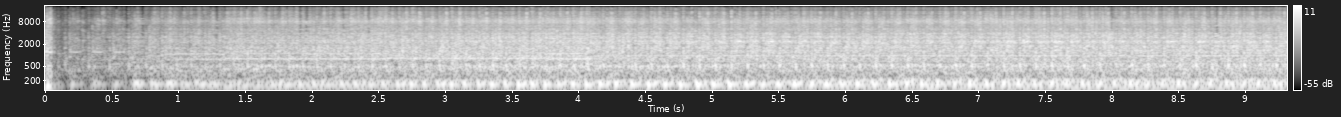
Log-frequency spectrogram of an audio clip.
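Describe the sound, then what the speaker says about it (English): An embroidery machine stitches out the last colorway on a vinyl glasses holder held in the hoop, giving a steady, fast mechanical whir and rhythmic needle clatter that runs loud and unbroken throughout, with no voices. "Carefully return the hoop to the machine and stitch out the last colorway."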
